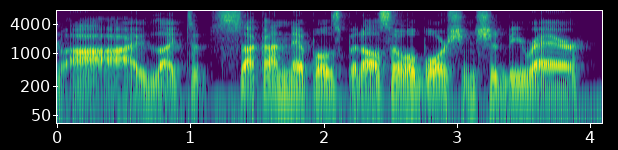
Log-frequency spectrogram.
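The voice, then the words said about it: Bad Bill Clinton impression. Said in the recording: “It's a horrible Clinton impression.”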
